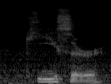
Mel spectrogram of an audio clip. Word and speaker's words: Kaiser: It's actually the words and put together. Kisser. Okay.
